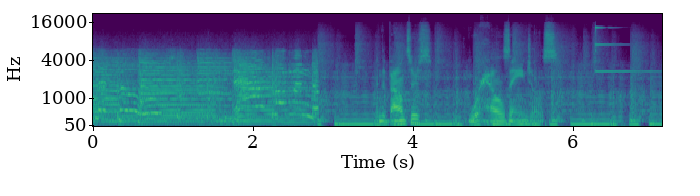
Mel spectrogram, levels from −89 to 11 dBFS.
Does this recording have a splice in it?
no; 0 cuts

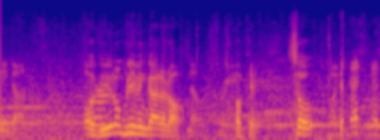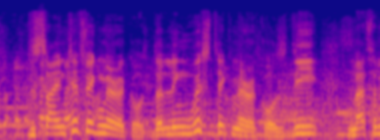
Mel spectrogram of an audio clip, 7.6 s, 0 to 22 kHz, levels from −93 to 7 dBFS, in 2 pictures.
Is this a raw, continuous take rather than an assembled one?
no; 1 cut; at 3.5 s

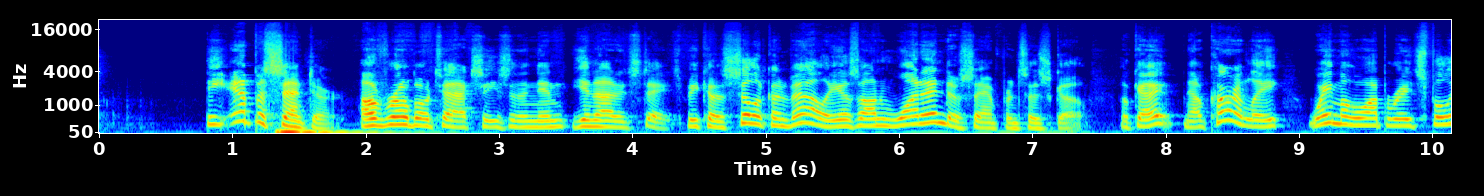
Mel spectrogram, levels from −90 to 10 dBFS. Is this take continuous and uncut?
yes; 0 cuts

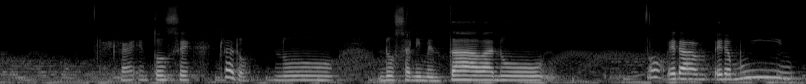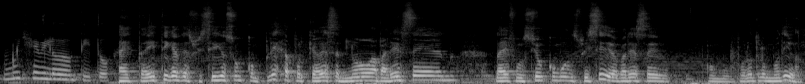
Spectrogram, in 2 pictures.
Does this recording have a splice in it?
yes; 1 cut; at 9.1 s

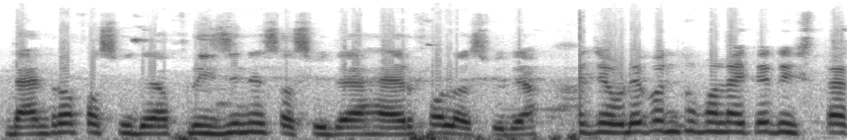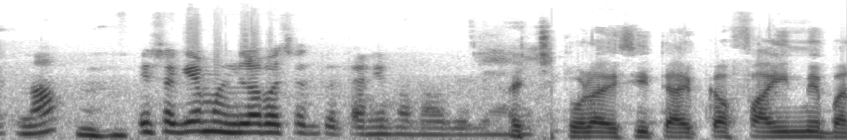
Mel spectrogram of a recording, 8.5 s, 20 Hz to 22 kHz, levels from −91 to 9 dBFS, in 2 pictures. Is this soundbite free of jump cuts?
no; 2 cuts; at 2.9 s, 7.0 s

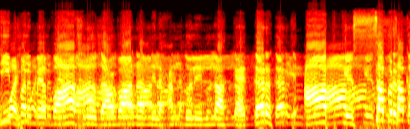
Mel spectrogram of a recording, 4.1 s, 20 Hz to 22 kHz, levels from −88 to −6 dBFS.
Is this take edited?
yes; 1 cut; at 2.9 s

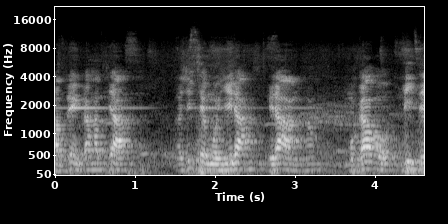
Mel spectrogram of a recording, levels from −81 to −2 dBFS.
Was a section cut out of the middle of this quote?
no; 0 cuts

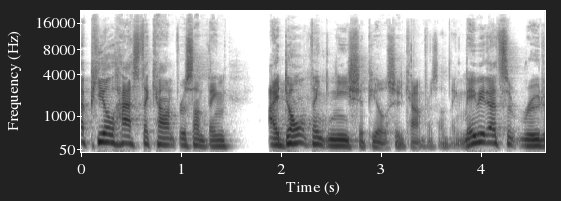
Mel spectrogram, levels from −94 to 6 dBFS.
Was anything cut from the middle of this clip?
no; 0 cuts

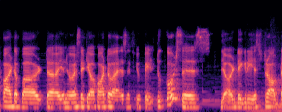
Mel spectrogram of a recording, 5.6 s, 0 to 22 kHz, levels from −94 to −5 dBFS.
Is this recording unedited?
yes; 0 cuts

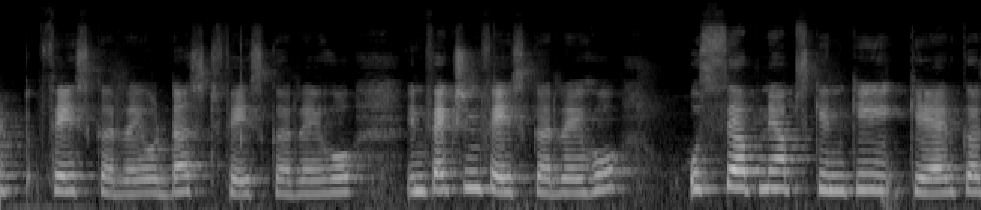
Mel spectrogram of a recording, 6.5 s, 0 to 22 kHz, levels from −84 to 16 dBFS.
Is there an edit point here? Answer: no; 0 cuts

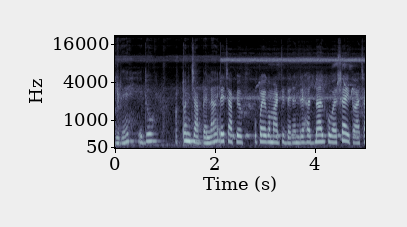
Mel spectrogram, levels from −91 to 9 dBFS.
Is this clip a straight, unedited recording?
no; 1 cut; at 2.1 s

